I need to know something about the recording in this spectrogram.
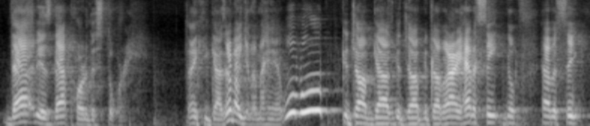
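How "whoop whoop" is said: two very high whoops; cheering whoops. Real, not acted. Leader cheering the volunteers after the skit, high whoops. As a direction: whoop it up in falsetto.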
